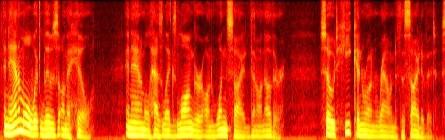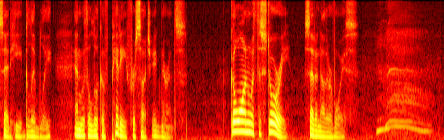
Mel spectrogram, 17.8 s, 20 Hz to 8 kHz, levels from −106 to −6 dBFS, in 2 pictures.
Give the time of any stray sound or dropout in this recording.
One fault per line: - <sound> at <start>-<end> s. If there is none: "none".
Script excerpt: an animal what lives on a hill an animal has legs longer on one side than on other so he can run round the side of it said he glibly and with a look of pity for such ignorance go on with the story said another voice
- breath at 16.4-17.6 s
